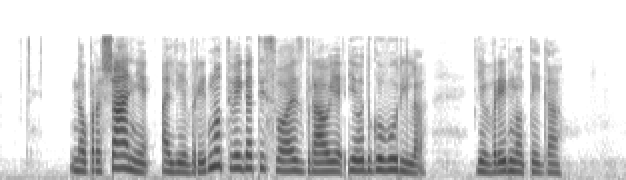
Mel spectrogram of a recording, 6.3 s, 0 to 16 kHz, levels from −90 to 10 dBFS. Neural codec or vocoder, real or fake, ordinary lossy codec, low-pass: codec, 16 kHz, 4 kbps, FreqCodec, larger model; fake; none; 7.2 kHz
